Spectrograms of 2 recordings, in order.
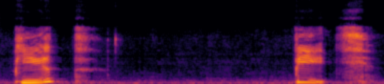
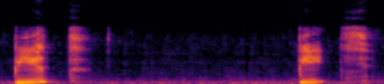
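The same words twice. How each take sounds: The two takes are said the same way.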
